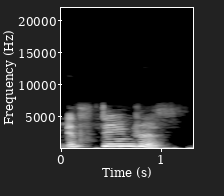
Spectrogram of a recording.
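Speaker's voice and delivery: high, slow, urgent warning; plead, stretching the words. A narrator's reading. Bartholomew warning the captain of danger, pleading. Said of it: "pleaded Bartholomew".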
